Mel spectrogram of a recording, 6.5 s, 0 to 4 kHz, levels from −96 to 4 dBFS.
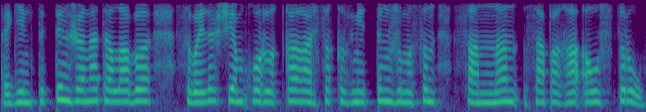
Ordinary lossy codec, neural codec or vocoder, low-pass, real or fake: none; codec, 16 kHz, 4 kbps, FunCodec, trained on Chinese and English, 50 frames a second; 3.6 kHz; fake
